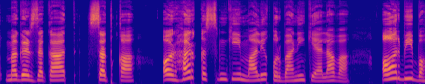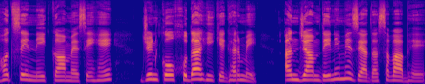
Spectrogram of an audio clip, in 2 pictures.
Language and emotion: Urdu, neutral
